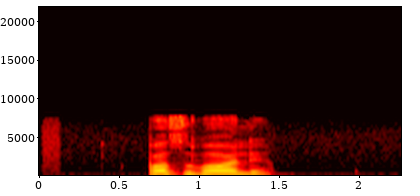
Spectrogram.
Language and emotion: Russian, neutral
